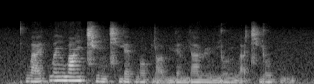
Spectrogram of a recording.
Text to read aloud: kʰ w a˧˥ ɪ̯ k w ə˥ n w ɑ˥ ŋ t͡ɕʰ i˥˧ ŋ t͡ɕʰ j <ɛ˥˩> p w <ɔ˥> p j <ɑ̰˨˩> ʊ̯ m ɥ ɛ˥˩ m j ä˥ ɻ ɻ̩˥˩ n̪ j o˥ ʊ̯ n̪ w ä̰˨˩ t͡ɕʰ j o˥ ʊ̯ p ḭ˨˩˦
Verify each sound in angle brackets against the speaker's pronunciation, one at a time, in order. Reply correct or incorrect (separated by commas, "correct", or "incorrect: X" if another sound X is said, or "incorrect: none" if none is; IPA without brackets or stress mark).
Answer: correct, incorrect: ɔ˧˥, correct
